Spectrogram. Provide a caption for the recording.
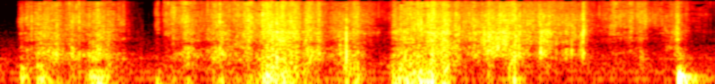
sounds wrapping something with plastic wrap - homemade
I'm wrapping something with plastic wrap (it's a sweet potato, in case you're curious!)
bag, crackle, crinkle, plastic, saran, wrap, wrapping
